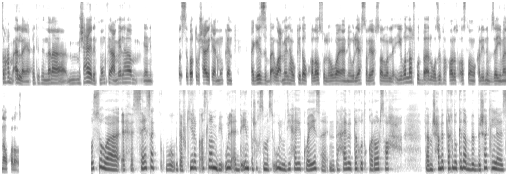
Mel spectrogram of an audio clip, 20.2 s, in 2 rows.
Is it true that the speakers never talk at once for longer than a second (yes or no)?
yes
